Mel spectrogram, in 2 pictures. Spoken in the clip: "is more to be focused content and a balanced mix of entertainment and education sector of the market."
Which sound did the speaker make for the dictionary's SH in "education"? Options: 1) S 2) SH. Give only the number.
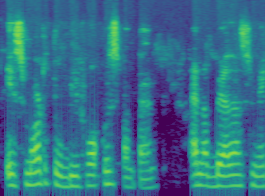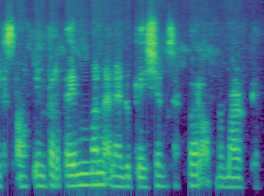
1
